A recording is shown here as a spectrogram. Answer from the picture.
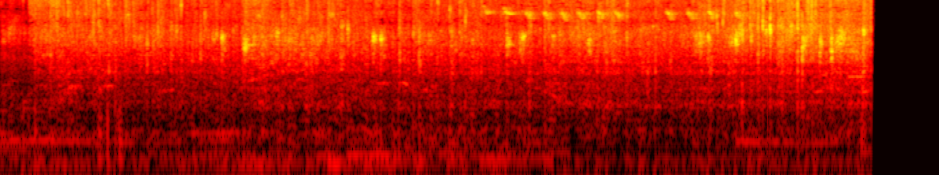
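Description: Corned beef balls (bola-bola) frying in hot oil in a steel wok: a dense sizzle with many sharp crackles that gets louder toward the end. It cuts off suddenly near the end.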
